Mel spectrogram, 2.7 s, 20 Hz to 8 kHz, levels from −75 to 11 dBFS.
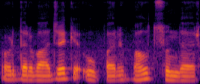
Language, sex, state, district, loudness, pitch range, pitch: Hindi, male, Haryana, Charkhi Dadri, -18 LUFS, 115-130 Hz, 120 Hz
